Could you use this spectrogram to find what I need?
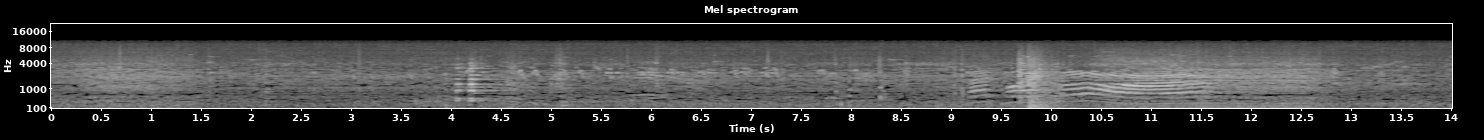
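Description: A car drives slowly past outdoors.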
